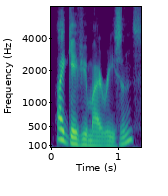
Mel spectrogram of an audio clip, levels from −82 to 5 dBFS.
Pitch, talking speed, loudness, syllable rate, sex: 125 Hz, 220 wpm, -20 LUFS, 5.0 syllables/s, male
